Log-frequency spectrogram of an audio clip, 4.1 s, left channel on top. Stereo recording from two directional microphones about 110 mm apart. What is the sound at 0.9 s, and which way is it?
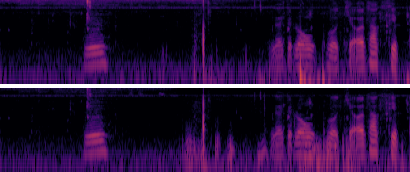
Speech, 5° right (ahead or behind).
